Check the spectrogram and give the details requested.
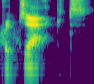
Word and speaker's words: project: verb if you put if you put the emphasis on the second syllable that would be project and that's like you know a projector like a movie showing on a screen but yes this is a this is a noun and so the emphasis is on the first syllable which is Project project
